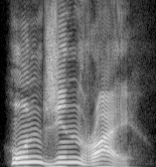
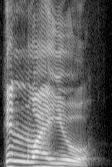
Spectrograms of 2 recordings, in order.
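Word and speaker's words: Hyun-jin Ryu: Pitcher for the Toronto Blue Jays, Hoon Jin Rai. – No. – No? – No. – Hoon Jin Ryu. No? – No. – How do you say it? – Hin Ryu. – Hin? Yeah, okay. Hin? Not Jin? Hin.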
